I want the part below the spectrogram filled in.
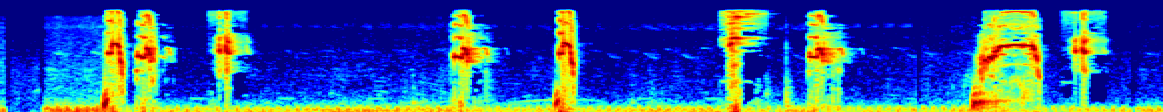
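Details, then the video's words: Rallidae bird lure for trapping, from marshy river or lake habitat: scattered sharp, high clicking squeaks spaced a second or so apart, ending with a longer harsh squeal, low hum underneath. "suara pikat burung sintaran sawah / weris /mandar dengkur"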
